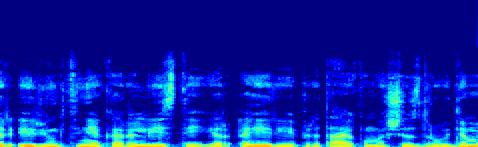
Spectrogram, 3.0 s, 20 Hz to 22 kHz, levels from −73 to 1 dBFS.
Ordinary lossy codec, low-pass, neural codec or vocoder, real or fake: AAC, 48 kbps; 14.4 kHz; vocoder, 48 kHz, 128 mel bands, Vocos; fake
